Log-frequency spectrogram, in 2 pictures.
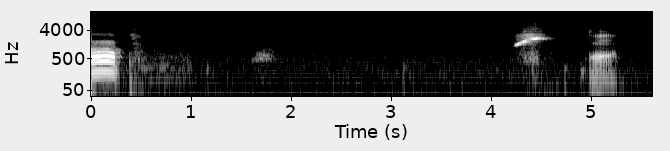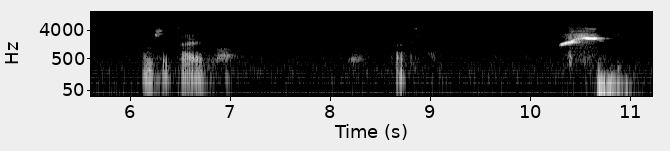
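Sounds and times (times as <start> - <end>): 
person attempting to whistle: 4.2 - 4.6, 10.3 - 10.9
speech: 5.0 - 5.3, 6.1 - 6.9.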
